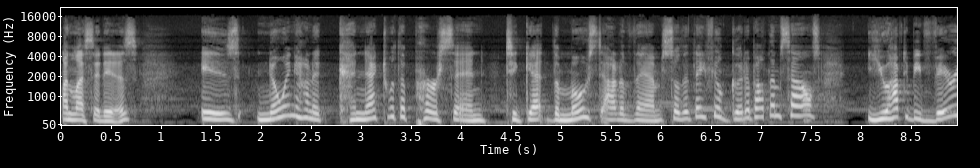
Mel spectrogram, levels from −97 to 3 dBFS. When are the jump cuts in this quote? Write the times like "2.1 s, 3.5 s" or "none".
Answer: 7.8 s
